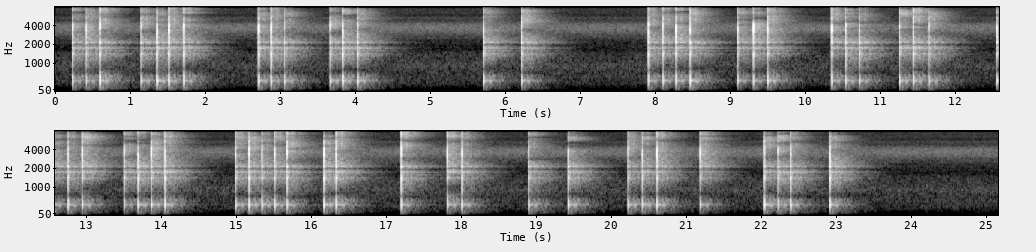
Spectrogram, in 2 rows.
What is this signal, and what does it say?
Tap code, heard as taps on a table, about 5 knocks a second, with room echo. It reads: ON A SNOWBALL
